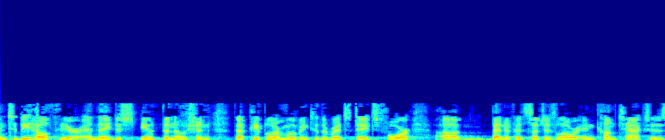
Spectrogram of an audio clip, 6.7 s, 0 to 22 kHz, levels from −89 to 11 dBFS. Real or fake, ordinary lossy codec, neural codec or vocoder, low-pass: real; MP3, 24 kbps; none; 7.2 kHz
